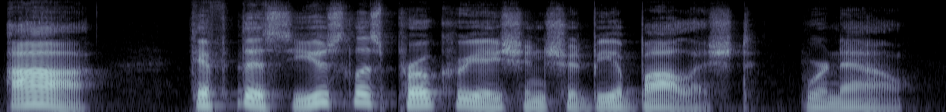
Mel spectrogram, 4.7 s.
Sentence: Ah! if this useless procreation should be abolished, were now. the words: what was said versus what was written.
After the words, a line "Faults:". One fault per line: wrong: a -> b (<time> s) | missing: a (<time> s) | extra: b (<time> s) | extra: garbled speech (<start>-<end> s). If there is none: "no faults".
Ah! if this useless procreation should be abolished, were now.
Faults:
no faults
